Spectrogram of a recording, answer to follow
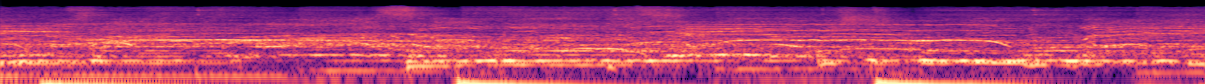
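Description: Live pop song playing loud over a shouting, screaming crowd of fans, with long low bass notes.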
